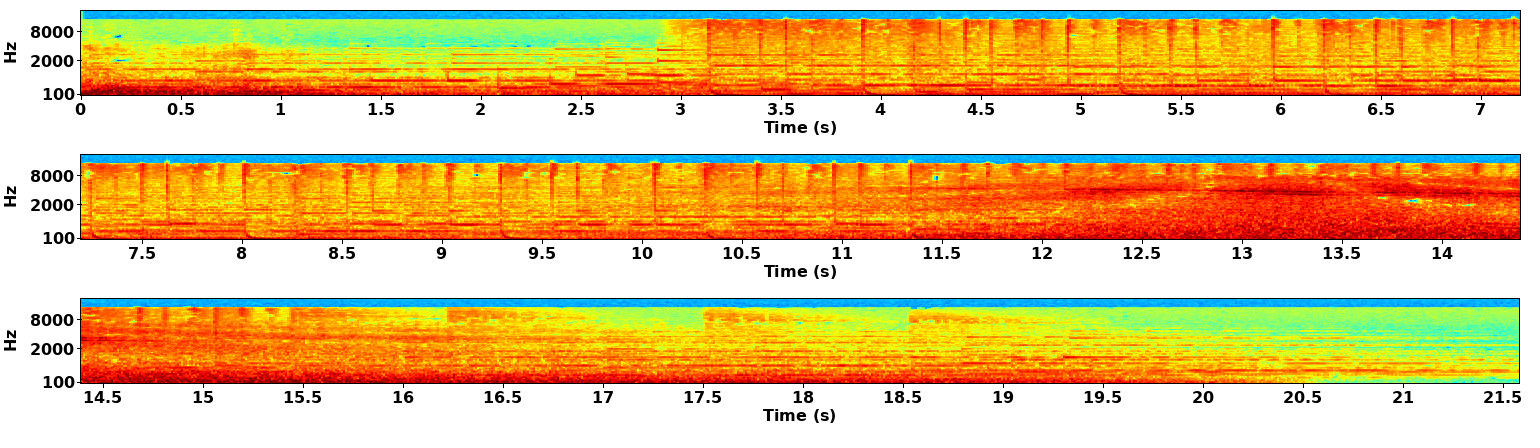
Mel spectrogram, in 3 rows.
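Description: A Belgian Air Force F-16 flies a display at an air show, its jet engine a continuous loud roar that swells as the fighter passes overhead, then fades away.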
